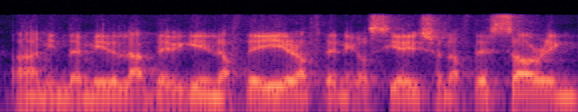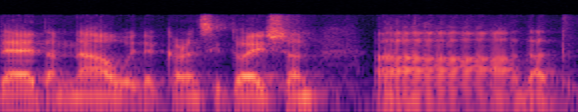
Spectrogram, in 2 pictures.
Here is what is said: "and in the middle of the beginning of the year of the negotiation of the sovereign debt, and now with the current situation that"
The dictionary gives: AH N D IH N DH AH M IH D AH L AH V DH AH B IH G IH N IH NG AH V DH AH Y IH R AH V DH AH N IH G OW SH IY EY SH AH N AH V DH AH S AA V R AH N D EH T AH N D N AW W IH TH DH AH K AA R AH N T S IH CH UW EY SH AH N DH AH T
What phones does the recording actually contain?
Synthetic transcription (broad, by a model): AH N IH N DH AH M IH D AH L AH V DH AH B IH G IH N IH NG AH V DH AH Y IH R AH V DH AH N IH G OW S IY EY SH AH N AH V DH AH S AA R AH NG D EH T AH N N AW W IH DH AH K AA R AH N T S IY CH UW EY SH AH N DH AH T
